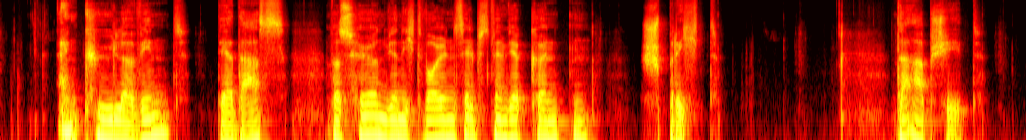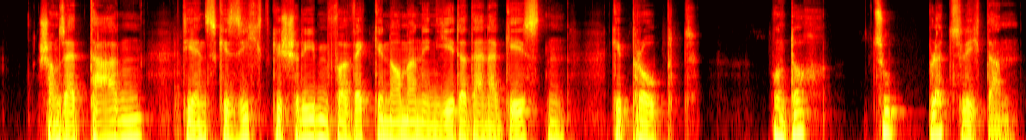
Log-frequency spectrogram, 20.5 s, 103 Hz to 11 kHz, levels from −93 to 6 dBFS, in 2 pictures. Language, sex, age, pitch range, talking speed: German, male, 50-69, 85-105 Hz, 100 wpm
